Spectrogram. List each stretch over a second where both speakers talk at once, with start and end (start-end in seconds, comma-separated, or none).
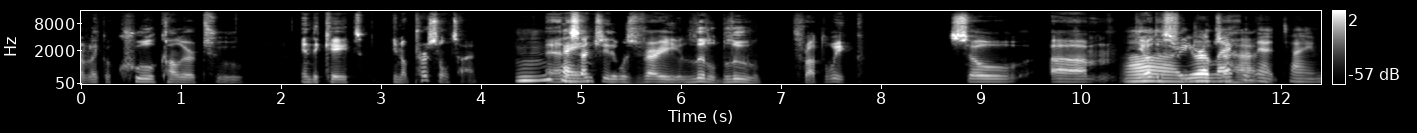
10.4-11.8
